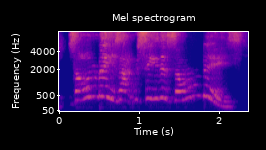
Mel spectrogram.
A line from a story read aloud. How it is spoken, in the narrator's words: somebody shouted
